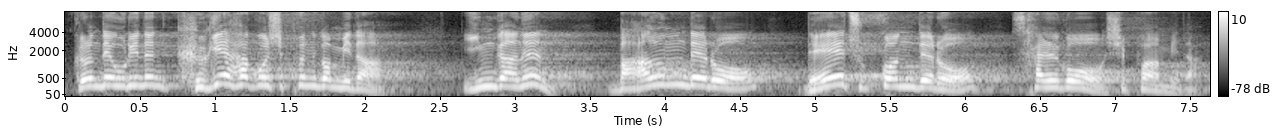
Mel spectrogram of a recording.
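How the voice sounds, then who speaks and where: A male pastor delivering an earnest sermon, his voice swinging between raised emphasis and quiet low endings. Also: sing-song, moderate pace, big-room sound. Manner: earnest preaching with wide swings in pitch and loudness. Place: church sanctuary.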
